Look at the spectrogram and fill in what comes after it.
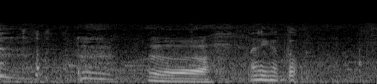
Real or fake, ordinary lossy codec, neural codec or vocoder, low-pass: real; none; none; 7.2 kHz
